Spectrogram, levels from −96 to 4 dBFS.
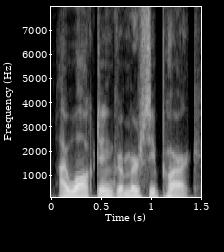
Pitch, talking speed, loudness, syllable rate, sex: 115 Hz, 200 wpm, -17 LUFS, 6.0 syllables/s, male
